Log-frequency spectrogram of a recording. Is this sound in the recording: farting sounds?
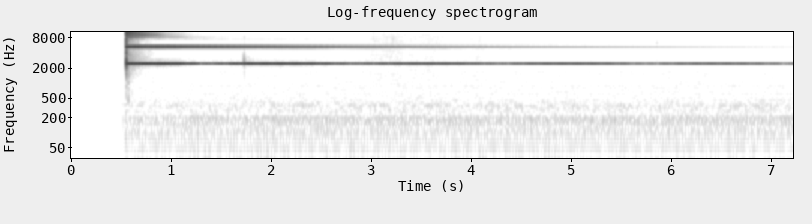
no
